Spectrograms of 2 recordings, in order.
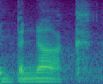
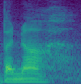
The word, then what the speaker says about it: Banach: We're going to say Banach. But really, when I see those characters, I should really be saying banah. So I probably didn't pronounce it properly that time, but a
